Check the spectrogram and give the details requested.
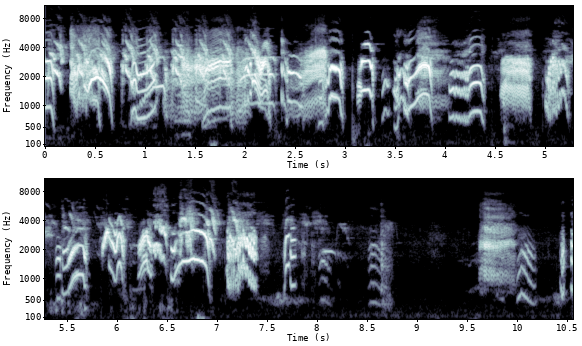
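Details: Searching for grains, Indian ringneck parrots give rapid, shrill, rising-falling squawks in quick overlapping runs. The chorus thins out toward the end, with a pause and a final burst.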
